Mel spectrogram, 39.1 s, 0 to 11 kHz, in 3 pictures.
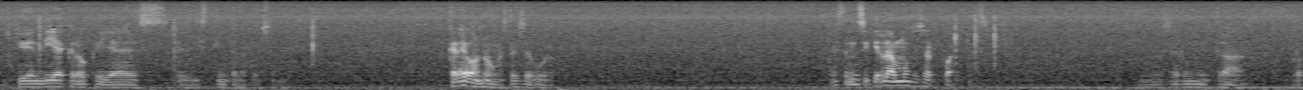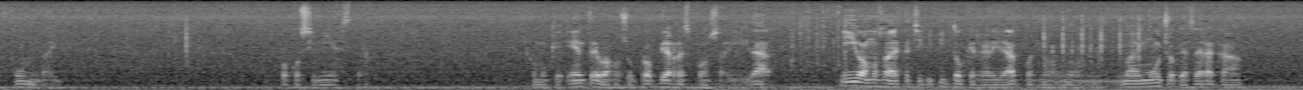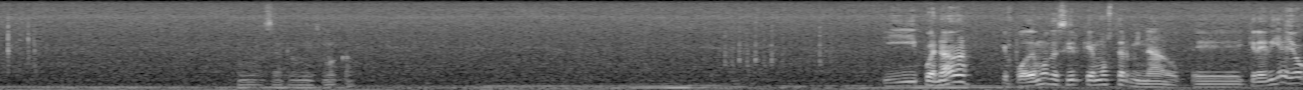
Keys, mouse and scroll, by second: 0.4 shift+click, 3.4 shift+click, 9.6 f, 10.4-14.9 drag, 14.9 d, 15.3-20.0 drag, 21.0 KP_Add, 23.5 d, 25.2-26.2 drag, 26.2 f, 26.5 click, 27.4-32.8 drag, 33.4 KP_Subtract, 36.2 KP_Add.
